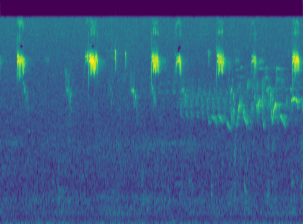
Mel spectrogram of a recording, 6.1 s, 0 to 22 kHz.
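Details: Fledged song thrush being fed in a Morbihan garden, Brittany, 27 June 2023: sharp, high-pitched chips at irregular intervals, while another bird warbles a lower twittering phrase in the second half, with constant background hiss.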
